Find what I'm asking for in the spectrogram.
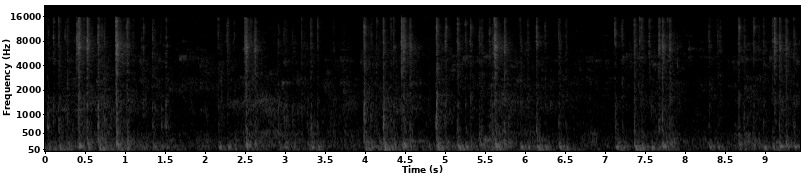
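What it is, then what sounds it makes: Plastic laptop keyboard being typed on. Fingertips of both hands type rapidly on the built-in plastic keyboard of a grey laptop with dark chiclet keys. Quick, soft clicking taps with a low thudding body come in dense bursts, separated by brief pauses.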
